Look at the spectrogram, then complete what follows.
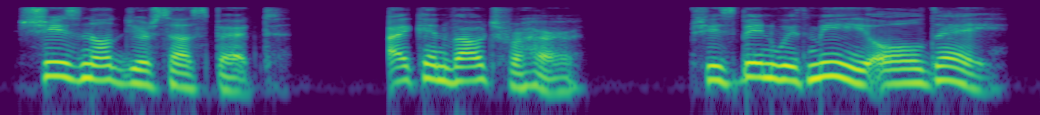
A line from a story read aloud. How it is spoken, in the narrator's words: Santiago said evenly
